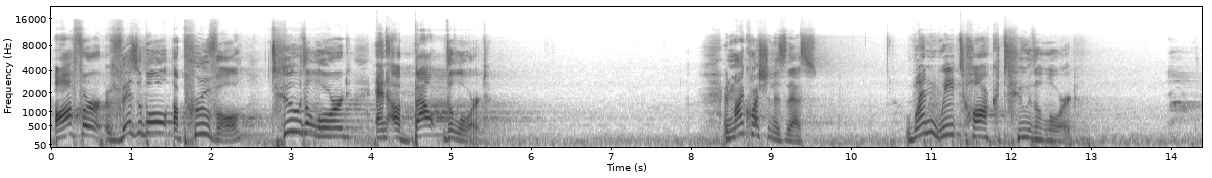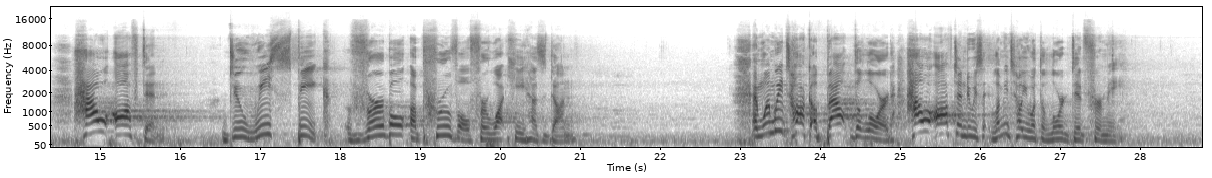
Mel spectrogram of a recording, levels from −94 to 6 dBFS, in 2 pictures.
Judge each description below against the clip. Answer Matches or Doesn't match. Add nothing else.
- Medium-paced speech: Doesn't match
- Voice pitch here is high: Matches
